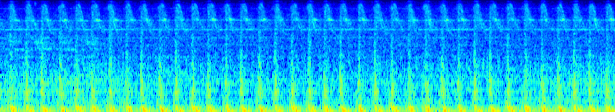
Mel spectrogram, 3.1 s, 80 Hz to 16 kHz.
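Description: Helicopter in the video game GTA 5, a steady rhythmic rotor chop with a continuous engine whine, loud and close throughout with no talking.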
